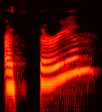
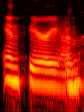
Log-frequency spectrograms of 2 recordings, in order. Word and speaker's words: Anthurium: Why do some, and I'm probably not going to pronounce this correctly, Arthurium? Anthurium.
